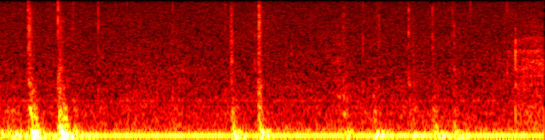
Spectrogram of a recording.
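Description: Keys tap on a computer keyboard during HTML coding, with a few separate clicks and short bursts spread over a few seconds, close and fairly quiet over a low steady hum.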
